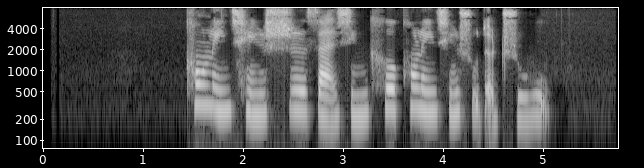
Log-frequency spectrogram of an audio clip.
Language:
Chinese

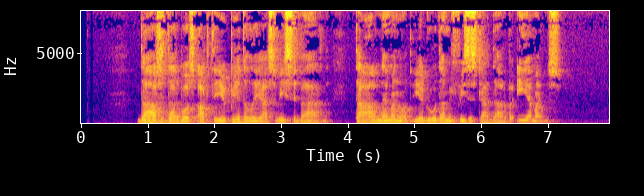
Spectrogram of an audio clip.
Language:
Latvian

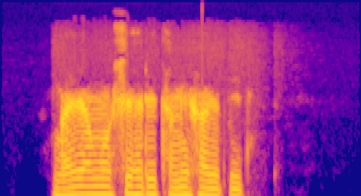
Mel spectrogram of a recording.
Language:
Balti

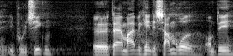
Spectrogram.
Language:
Danish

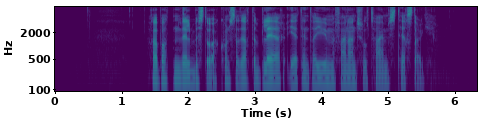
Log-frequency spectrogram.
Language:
Norwegian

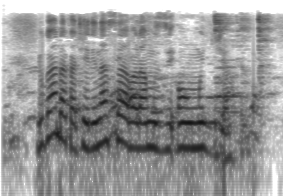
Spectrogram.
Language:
Ganda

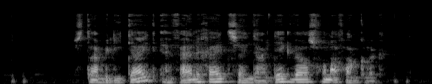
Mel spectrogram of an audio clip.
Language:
Dutch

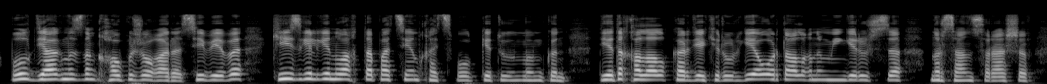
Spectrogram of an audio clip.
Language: Kazakh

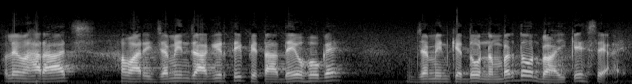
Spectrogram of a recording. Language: Hindi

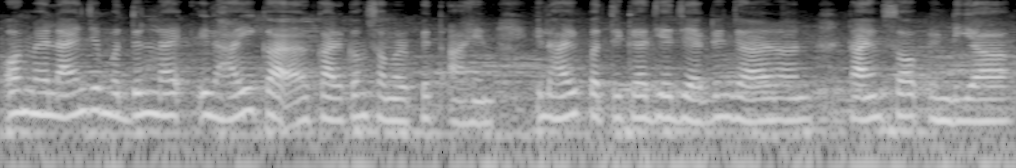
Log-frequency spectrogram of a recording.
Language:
Sindhi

